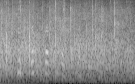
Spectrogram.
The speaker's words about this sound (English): By the way, can we just give a round of applause to this suit? It's beautiful. It's nicely tailored, too.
